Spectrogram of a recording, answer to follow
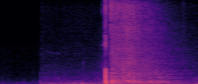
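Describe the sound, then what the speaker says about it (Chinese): A single sharp gunshot rings out at fairly close range during shooting practice by young civilian resistance fighters in camouflage, in the mountains of Karen State in southeastern Myanmar. A sustained hiss and rumble follows, and no one speaks. "听到枪声，有一名穿迷彩衫的青年男女伫咧练习射击"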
